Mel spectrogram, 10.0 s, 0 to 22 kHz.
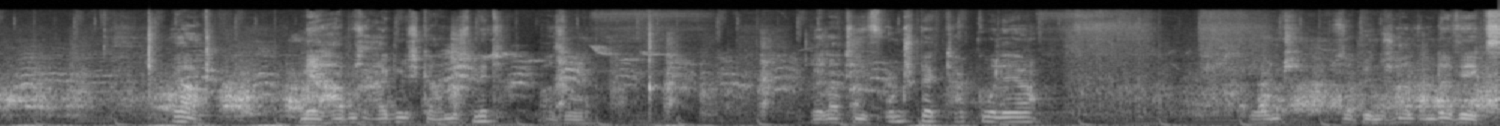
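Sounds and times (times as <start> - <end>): children's voices: 0.0 - 7.0, 8.0 - 10.0.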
